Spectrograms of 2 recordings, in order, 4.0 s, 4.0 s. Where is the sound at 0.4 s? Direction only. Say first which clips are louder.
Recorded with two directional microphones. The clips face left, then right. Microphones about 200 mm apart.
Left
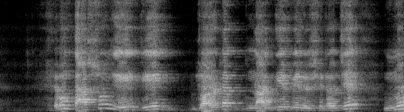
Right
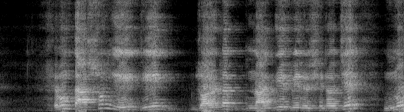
Even; 5° left (ahead or behind).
